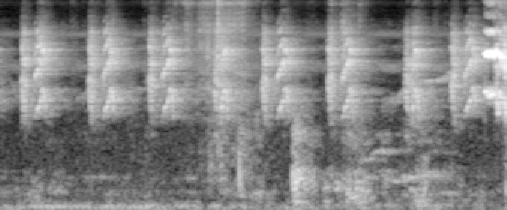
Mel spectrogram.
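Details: Oriental magpie-robin (kacer), excited and opening its tail, in loud 'gacor' 'nembak' singing: eight short, harsh, buzzy high bursts repeated about every half second, each a rapid crackling chatter, with a brief bright whistle at the end.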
